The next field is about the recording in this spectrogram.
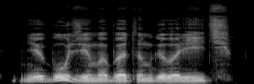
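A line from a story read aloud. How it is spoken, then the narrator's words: Sighing. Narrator (Russian): вздохнул он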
